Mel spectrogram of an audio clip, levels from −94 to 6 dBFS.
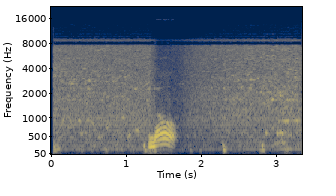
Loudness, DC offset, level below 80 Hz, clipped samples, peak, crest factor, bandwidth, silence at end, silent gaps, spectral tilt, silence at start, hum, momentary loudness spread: -18 LUFS; under 0.1%; -60 dBFS; under 0.1%; -2 dBFS; 18 dB; 9.6 kHz; 0 s; none; -3.5 dB/octave; 0 s; none; 15 LU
